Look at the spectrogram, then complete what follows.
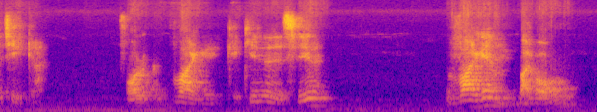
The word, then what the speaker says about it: Volkswagen: Y la B chica en alemán se pronuncia como si fuera F. Por eso, por eso se dice correctamente, ¿no? La Volkswagen, Volkswagen, la W como B chica. Volkswagen, que quiere decir Wagen, vagón, carro, auto.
